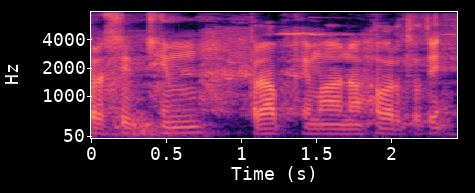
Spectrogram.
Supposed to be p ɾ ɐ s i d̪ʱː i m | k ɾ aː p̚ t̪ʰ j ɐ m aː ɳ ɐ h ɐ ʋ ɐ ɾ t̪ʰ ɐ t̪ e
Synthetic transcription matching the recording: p ɾ ɐ s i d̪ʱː i m | p ɾ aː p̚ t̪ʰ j ɐ m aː n ɐ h ɐ ʋ ɐ ɾ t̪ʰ ɐ t̪ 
